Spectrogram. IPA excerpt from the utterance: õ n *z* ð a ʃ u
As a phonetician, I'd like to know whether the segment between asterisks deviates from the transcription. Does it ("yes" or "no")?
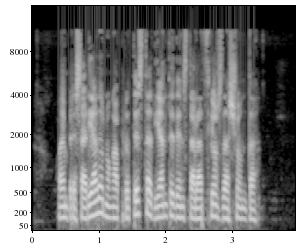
no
